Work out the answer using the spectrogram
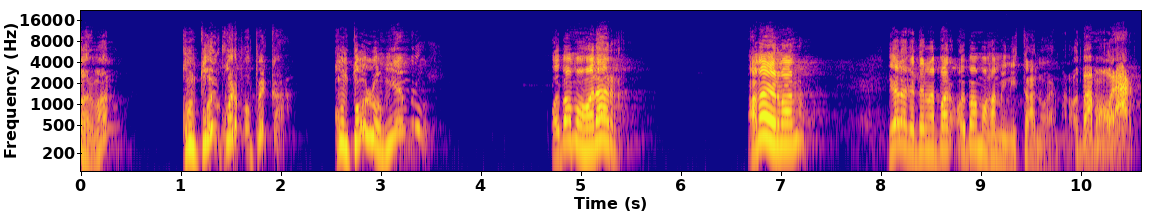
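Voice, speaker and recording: A Honduran pastor preaching to his church in a high, bright voice with a gravelly edge. He keeps his congregation engaged with questions, and his pitch leaps around as he moves from loud calls to hushed whispers. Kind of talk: lively sermon.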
